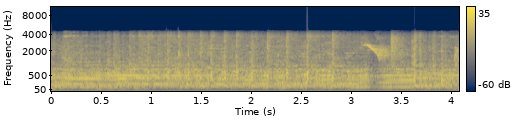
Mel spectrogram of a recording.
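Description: An acoustic guitar, an acoustic bass and a cajón playing together, with held string notes under quick cajón hits. A short high sound falls in pitch about three seconds in.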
